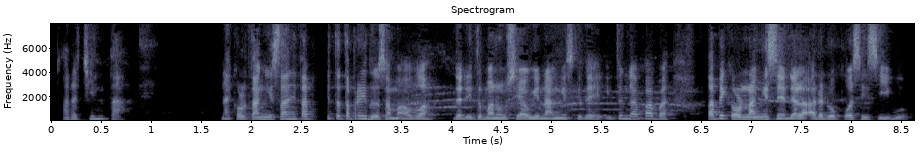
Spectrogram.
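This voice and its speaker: A man, an ustaz giving a religious lecture to an online study group and answering listeners' questions in an animated storytelling way. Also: mid-range voice, slight background noise.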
